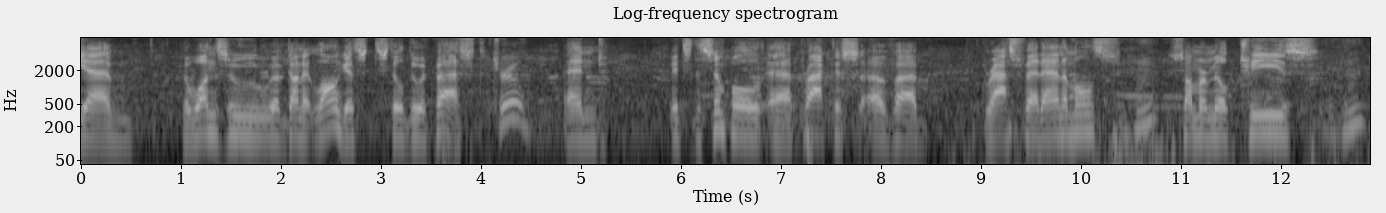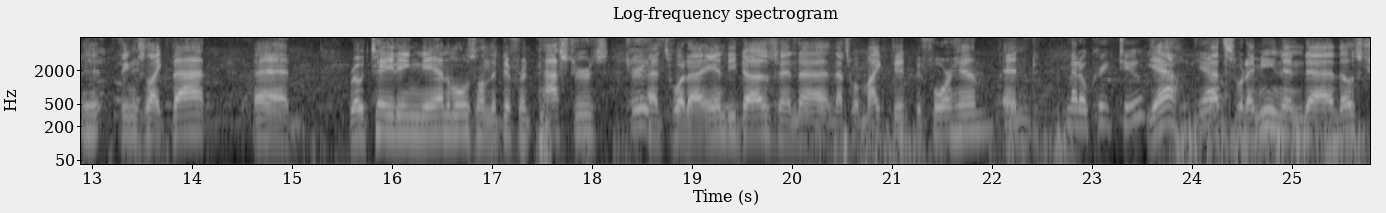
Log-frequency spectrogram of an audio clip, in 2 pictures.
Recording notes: reports live from Bra Cheese.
